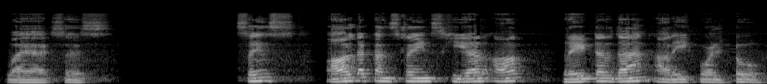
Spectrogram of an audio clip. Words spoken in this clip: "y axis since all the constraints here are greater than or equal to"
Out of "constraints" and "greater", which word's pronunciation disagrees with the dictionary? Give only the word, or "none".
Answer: none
